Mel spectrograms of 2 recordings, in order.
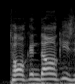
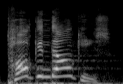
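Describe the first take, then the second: First: Said in the usual way. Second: Talking donkeys, pitched high in mock disbelief; high amused incredulity on Talking donkeys; incredulous. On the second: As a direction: say Talking donkeys as if it's absurd. Repeats phrase in disbelief.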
